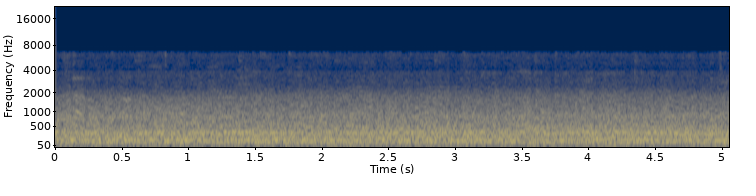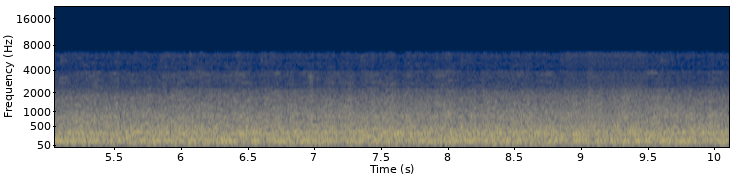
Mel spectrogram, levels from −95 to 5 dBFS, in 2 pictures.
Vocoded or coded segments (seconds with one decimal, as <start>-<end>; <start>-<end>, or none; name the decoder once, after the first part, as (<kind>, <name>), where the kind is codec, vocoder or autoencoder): 8.9-9.5 (codec, ZipCodec)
